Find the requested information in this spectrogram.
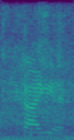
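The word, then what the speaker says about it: cay: Kaye is how you say spicy.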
